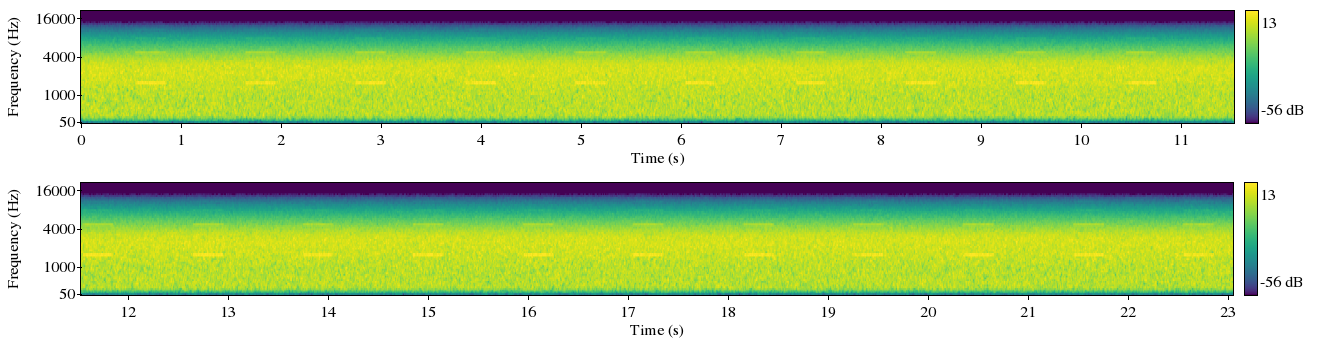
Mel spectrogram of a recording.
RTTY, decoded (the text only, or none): none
